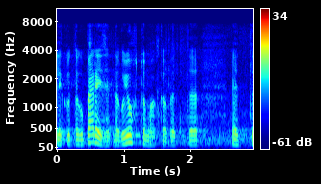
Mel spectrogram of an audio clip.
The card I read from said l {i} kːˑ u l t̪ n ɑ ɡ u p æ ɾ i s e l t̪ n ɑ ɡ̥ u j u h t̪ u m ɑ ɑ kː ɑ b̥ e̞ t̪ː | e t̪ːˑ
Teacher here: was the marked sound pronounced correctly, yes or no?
yes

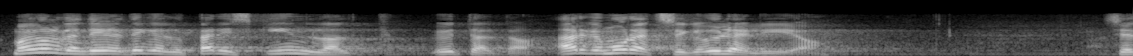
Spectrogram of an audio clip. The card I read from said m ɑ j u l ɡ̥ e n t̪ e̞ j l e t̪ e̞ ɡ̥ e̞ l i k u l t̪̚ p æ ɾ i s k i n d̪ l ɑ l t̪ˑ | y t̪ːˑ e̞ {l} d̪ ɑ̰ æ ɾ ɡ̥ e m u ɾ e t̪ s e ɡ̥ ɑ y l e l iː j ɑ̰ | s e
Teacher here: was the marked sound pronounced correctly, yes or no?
yes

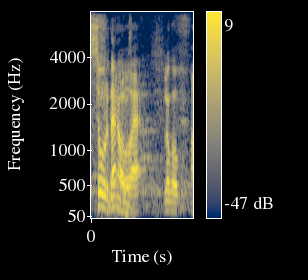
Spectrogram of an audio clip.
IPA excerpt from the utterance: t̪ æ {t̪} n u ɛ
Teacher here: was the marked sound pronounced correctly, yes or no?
no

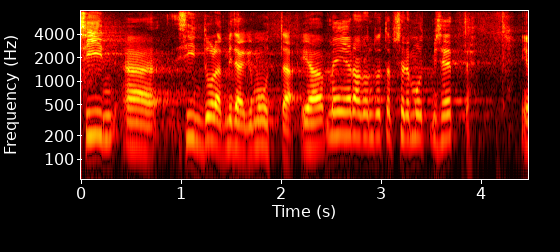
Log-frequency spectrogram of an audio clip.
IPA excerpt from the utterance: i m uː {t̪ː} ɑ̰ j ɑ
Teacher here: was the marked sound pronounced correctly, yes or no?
yes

